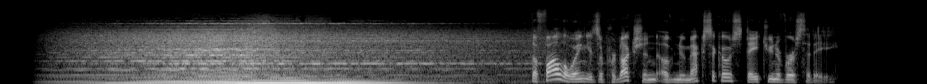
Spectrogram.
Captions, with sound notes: (synthesizer) - [Voiceover] The following is a production of New Mexico State University.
